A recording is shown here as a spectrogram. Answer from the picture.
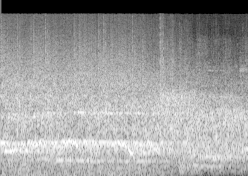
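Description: People shouting long, drawn-out calls during a basketball game. One call falls in pitch partway through.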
